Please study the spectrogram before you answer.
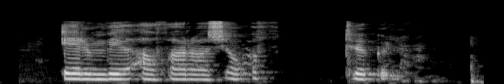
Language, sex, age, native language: Icelandic, male, 11, Icelandic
